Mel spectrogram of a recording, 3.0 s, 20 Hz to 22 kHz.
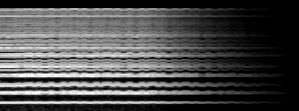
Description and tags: PPG 011 Dissonant Organ Chord C5
This sample is part of the "PPG
MULTISAMPLE 011 Dissonant Organ Chord" sample pack. It is a dissonant
chord with both low and high frequency pitches suitable for
experimental music. In the sample pack there are 16 samples evenly
spread across 5 octaves (C1 till C6). The note in the sample name (C, E
or G#) does not indicate the pitch of the sound but the key on my
keyboard. The sound was created on the PPG VSTi. After that normalising and fades where applied within Cubase SX.
chord, dissonant, multisample, ppg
